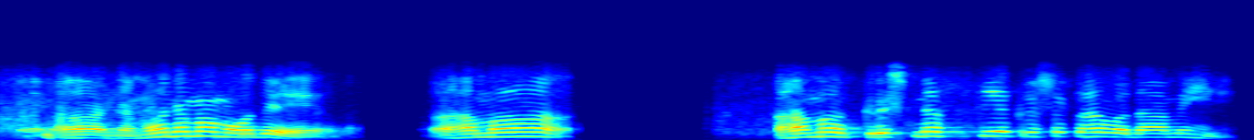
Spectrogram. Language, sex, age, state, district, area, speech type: Sanskrit, male, 18-30, Rajasthan, Jodhpur, rural, conversation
